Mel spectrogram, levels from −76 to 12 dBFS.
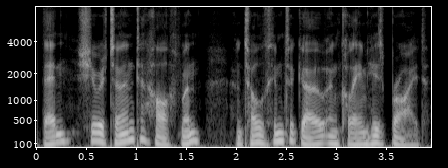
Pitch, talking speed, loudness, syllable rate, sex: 110 Hz, 215 wpm, -16 LUFS, 5.0 syllables/s, male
